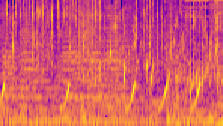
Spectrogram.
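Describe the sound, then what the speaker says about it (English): Dirty water trickles and gurgles into a homemade filter of rocks and colored gravel, with repeated bright bubbling plops over a soft continuous pour, close and quiet. "Lastly, I'll add the dirty water."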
